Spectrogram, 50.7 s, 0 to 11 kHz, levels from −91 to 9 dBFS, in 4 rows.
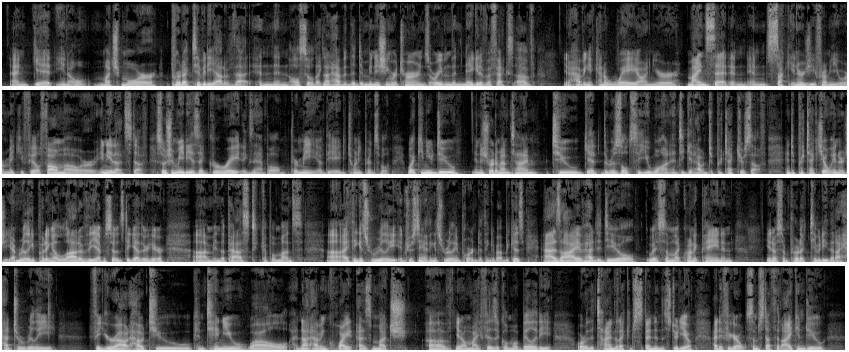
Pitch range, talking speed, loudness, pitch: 100-115 Hz, 215 wpm, -19 LUFS, 110 Hz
